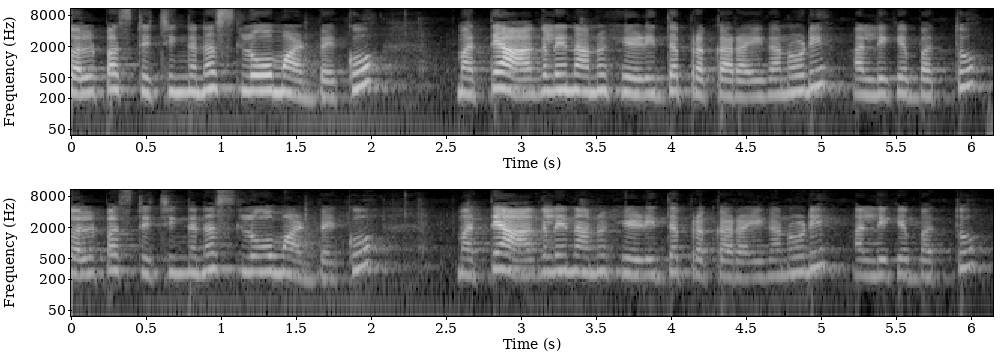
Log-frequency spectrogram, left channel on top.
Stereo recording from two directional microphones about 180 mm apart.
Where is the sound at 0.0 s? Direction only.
60° left (ahead or behind).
